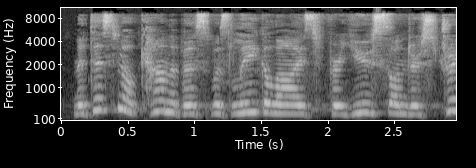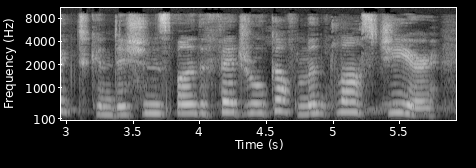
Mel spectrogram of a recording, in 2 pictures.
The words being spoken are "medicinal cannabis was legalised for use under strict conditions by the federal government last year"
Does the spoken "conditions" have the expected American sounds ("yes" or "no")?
yes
